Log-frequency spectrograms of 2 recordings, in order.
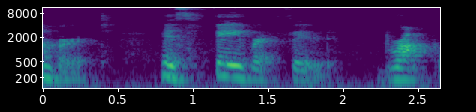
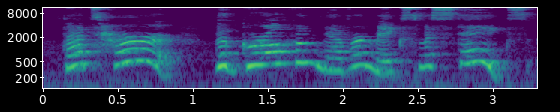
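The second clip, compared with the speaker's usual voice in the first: high, louder woman in the crowd; excited woman; 13 semitones higher, 5 dB louder than usual. Acted. A woman in the audience points her out, high and excited. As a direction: gush about her like a fan. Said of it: "said a woman".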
